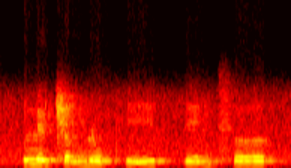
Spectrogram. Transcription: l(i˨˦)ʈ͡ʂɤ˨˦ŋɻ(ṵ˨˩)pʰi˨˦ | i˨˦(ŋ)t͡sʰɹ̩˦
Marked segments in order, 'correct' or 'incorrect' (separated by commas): incorrect, incorrect, incorrect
